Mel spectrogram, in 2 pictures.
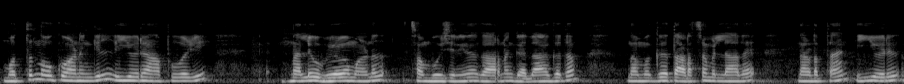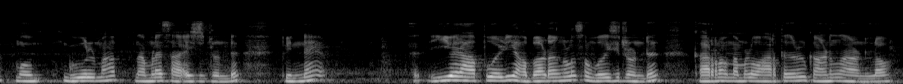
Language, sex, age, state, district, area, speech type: Malayalam, male, 18-30, Kerala, Idukki, rural, spontaneous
